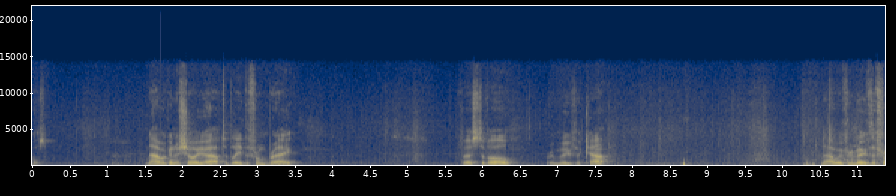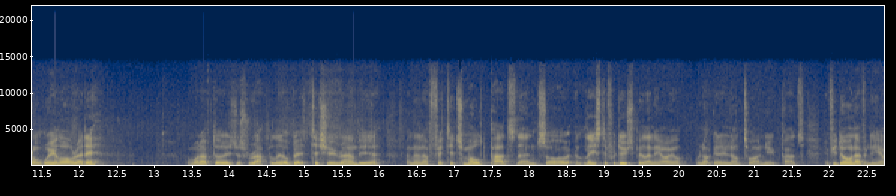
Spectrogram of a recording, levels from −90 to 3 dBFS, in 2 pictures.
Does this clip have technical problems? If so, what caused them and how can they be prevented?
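Yes. Overlap between stream segments causes brief clicks or skips at 1.69, 5.68, 7.68, 9.67, 11.66, 13.65 and 15.63 s, at 2-second segment boundaries. Adjacent segments claim overlapping time, so the player discards a few milliseconds of real audio and the waveform jumps. Aligning segment timestamps exactly at the packager prevents it.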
